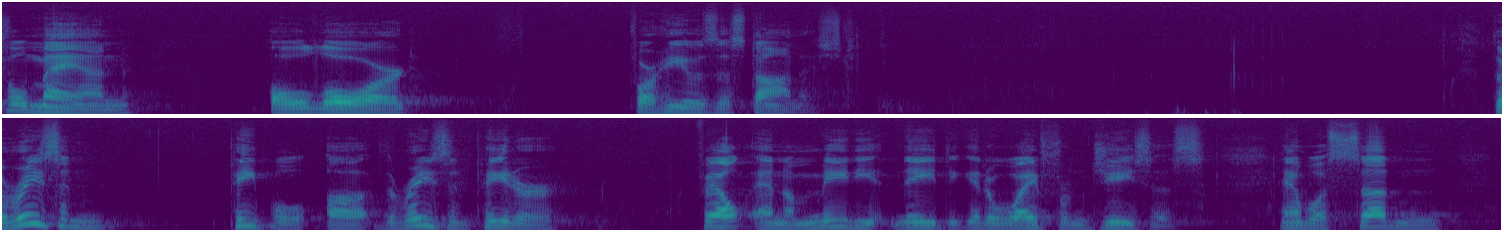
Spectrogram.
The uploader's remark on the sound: preached at All Saints Anglican Church in Charlottesville, VA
